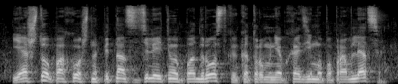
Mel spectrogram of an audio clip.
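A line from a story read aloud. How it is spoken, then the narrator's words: Mock-angry shout. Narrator (Russian): крикнул Генри жене, притворившись рассерженным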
